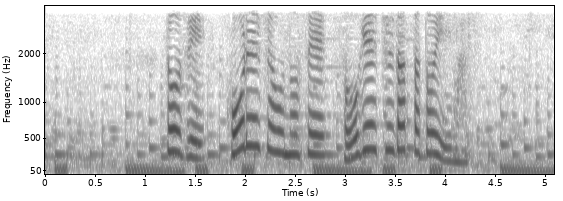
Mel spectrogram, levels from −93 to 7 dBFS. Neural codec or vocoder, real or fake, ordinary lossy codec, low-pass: none; real; none; 3.6 kHz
